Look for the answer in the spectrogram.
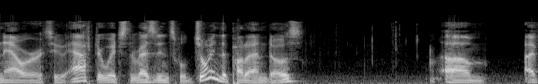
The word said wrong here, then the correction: parranderos: feel like parranderos. There we go. I was like, I feel like I missed a syllable in there.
